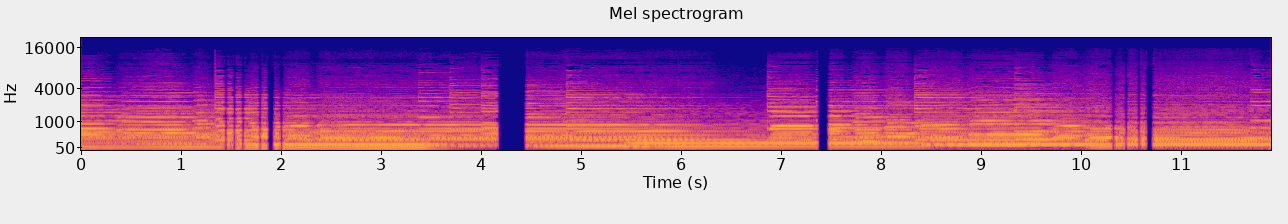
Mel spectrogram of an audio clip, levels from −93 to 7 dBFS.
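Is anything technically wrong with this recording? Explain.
Yes. Soft-edged dropouts occur at 1.42–2.03 s, 4.15–4.47 s, 7.35–7.50 s and 10.29–10.74 s. The first and last are broken clusters with gaps of up to about a tenth of a second. This is AAC frame loss with muting: lost frames decode as silence, and overlapping windows fade the edges.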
